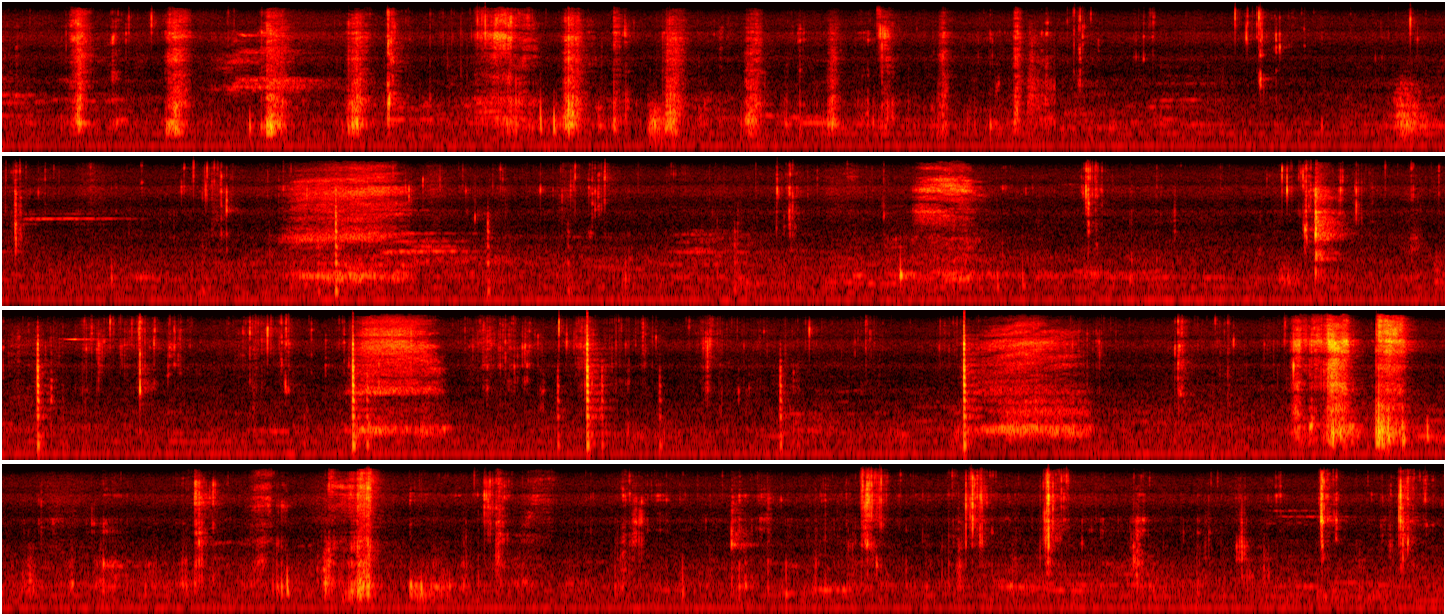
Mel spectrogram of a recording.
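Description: Close-miked mouth sounds of someone eating rice mixed with dal and curry by hand: wet chewing and lip smacks in irregular bursts, with now and then a sharper crunchy bite.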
